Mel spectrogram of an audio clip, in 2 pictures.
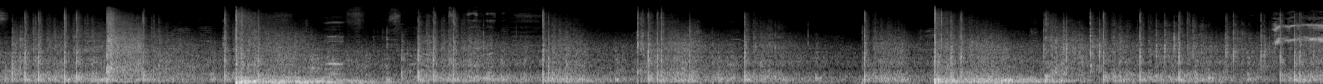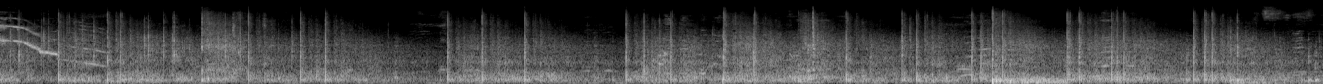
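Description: Firework sparks crackle and pop.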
